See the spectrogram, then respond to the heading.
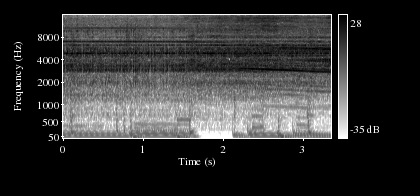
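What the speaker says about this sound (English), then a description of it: "Then you can take your angle grinder. Chop it?" An angle grinder cutting braided fuel hose for custom AN fuel lines, a loud, close, continuous whining drone that dips and rises in pitch as the disc bites, with a brief gap near the middle.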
